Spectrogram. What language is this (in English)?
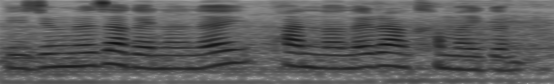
Bodo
